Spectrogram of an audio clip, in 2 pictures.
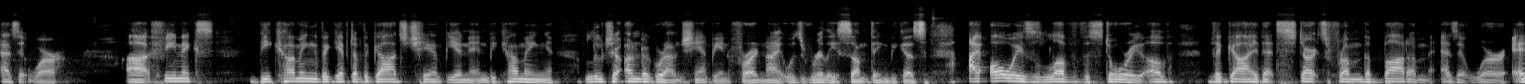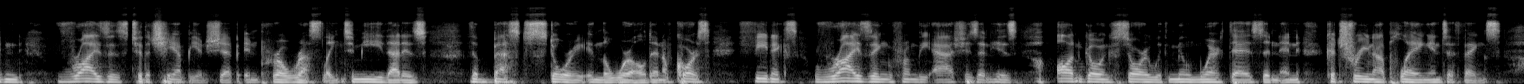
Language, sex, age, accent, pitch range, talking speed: English, male, 20-39, American, 105-135 Hz, 155 wpm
